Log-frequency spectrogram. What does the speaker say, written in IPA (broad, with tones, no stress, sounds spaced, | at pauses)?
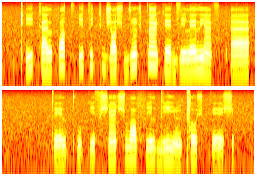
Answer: kʼ i˧˥˧ k æ˧ l f ɒ˥ t͡sʼ i˥ t i˥ k d͡ʒ ɒ˧˥˧ ʃ d͡z ũ˥ ʃ t æ̃˥ k e˧ d͡z i˧ l e˥ l j æ̃˧ s pʼ æ˧ | t e˩˧˩ l tʼ u˧ k i˩˥ s ʃ æ̃˧˥˧ ʃ v ɒ˥ f i˧˥˧ l d i˧˥˧ j ũ˩˥ ǁ o˥ ʃ k e˩˥ ʃ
